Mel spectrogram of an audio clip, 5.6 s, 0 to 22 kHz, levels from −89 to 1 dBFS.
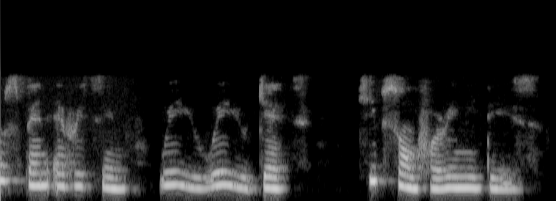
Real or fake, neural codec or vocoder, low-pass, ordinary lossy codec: real; none; 5.4 kHz; AAC, 48 kbps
